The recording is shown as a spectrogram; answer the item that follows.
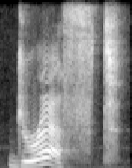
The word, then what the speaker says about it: dressed: If I add ed, that means I already got dressed, dressed. What do you here at the end? Listen, dressed. Yes, it's another T, the ed makes the T sound at the end of that word.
